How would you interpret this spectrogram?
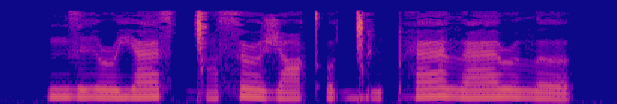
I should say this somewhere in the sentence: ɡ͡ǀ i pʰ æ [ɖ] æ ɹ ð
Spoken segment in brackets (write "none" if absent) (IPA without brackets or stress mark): ð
